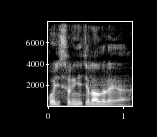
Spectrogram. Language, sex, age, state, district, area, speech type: Santali, male, 45-60, Jharkhand, Bokaro, rural, spontaneous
